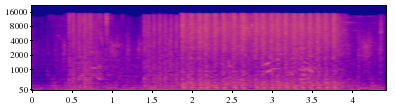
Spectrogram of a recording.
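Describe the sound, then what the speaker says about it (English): AK rifle fire in the shooter game The Division 2, loud rapid automatic bursts with a short pause, then a sustained stream of shots close up and alone. "Just melt people with my AK."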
